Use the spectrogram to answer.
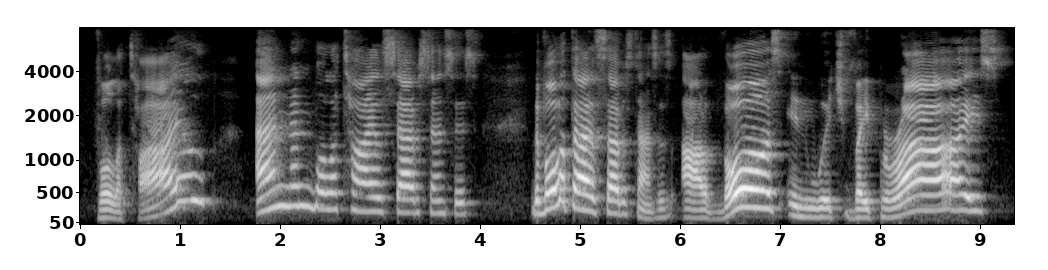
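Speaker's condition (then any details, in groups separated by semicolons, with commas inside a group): No condition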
